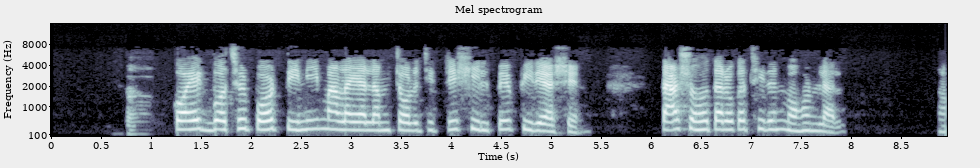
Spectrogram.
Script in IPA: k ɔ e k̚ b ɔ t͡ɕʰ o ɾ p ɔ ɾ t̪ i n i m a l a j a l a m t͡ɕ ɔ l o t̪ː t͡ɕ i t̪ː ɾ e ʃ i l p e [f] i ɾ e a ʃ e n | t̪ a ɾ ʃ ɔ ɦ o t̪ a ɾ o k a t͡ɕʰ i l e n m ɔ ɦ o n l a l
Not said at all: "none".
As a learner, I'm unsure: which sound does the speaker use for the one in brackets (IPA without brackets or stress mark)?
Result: f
